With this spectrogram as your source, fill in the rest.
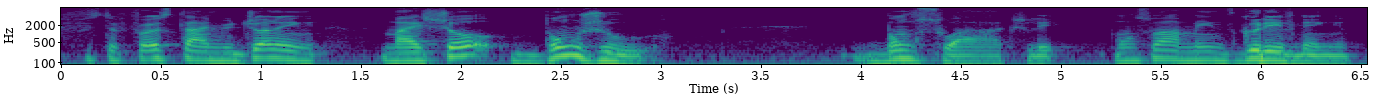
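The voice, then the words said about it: French accent. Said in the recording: “The accent is French.”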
